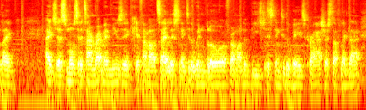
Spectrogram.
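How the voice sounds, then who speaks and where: A man with a Caribbean accent talks at a fairly quick pace, with audible room echo around him. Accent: Caribbean island. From St. Maarten, Caribbean. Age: 20s. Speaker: rapper and songwriter. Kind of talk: interview answers.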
